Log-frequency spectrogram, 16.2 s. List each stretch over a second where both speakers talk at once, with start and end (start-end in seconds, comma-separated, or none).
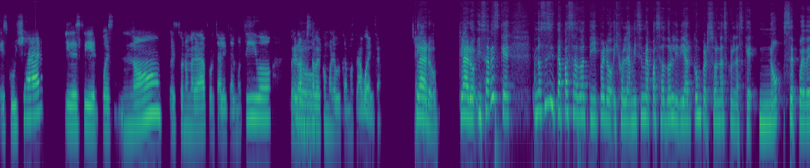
none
